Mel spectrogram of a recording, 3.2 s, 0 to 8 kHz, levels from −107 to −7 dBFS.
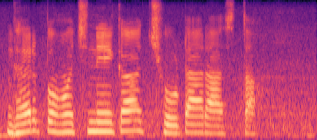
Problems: none marked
